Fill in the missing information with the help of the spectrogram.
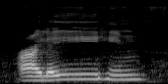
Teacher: आइन को वस्ते हलक से अदा किया, गले के दरमियान से अदा किया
